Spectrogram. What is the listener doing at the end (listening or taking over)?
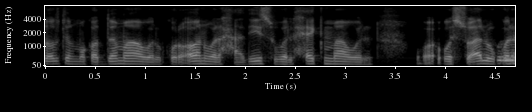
listening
